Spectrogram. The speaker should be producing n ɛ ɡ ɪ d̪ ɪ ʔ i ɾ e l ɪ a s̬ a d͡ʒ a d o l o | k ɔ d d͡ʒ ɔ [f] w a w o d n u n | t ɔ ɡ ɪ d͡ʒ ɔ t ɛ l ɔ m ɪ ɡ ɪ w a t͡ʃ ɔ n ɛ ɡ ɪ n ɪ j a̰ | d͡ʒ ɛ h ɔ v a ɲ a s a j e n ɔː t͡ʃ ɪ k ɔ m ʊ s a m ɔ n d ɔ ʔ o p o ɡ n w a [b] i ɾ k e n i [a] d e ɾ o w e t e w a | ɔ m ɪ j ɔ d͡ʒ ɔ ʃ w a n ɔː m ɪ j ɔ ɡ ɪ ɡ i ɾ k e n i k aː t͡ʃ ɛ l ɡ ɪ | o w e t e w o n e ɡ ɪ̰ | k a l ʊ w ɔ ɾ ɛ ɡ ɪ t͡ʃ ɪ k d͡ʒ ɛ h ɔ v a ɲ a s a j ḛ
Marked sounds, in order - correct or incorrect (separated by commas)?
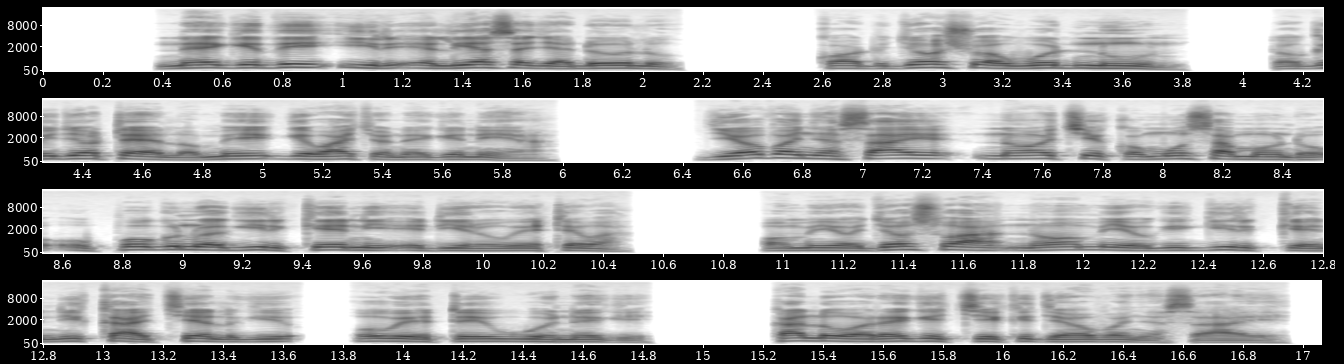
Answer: incorrect, incorrect, incorrect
